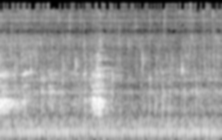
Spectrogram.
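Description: Onions and green chillies frying steadily in a pan with curry leaves and dried red chillies, a continuous close sizzle with small crackles and a brief stir partway through, no voices.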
